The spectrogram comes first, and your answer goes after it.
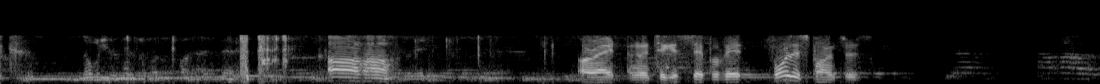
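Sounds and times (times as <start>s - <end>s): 
speech: 0.8s - 4.2s, 5.8s - 8.8s
drink can cracked open with a sharp snap: 2.4s - 3.0s.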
